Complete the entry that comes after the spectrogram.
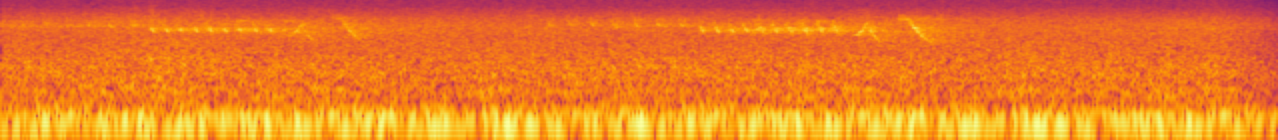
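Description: Steady outdoor background noise with a low rumble, and a small bird calling twice, each call a quick high trill followed by a short sweep.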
